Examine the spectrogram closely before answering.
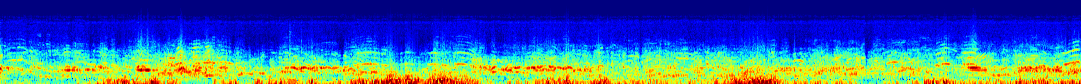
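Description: Children chatter and call out nearby outdoors.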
